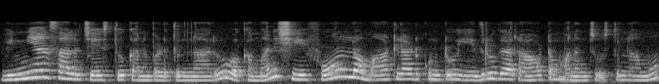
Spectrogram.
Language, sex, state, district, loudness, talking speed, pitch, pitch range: Telugu, female, Andhra Pradesh, Sri Satya Sai, -16 LUFS, 100 wpm, 220 Hz, 195-245 Hz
